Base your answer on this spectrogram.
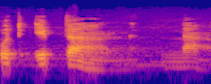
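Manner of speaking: put-on movie villain accent. Quoting the villain's line from the movie scene: Hans Gruber accent. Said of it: "It's pretty tricky with that accent".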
